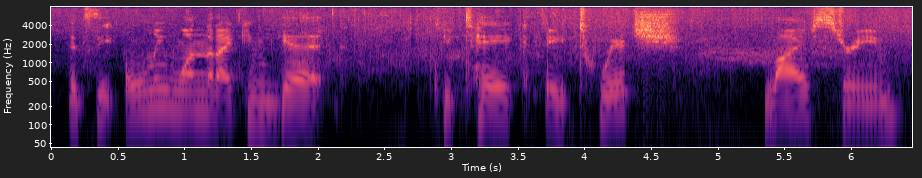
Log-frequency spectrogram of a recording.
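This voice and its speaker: A very slow pace with long, frequent pauses over noticeable background noise. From Canada. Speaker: game streamer. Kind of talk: live stream chat. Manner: casual thinking aloud.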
